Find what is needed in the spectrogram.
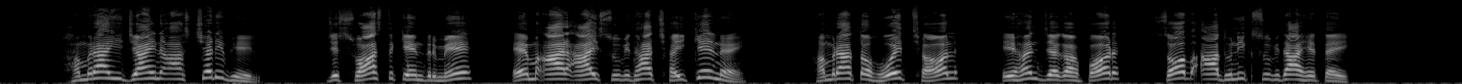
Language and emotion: Maithili, surprised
